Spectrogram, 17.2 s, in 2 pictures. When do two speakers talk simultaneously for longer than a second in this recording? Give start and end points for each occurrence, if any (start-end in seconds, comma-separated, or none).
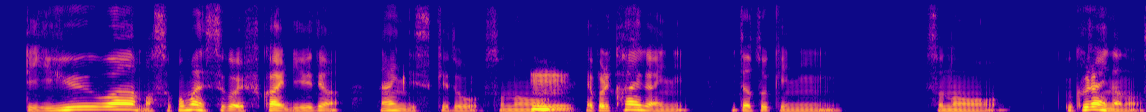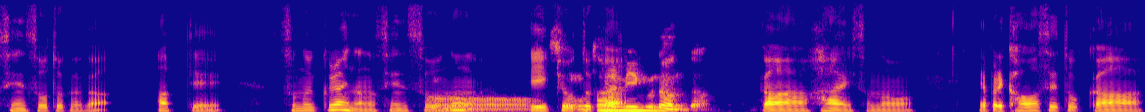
11.8-13.3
